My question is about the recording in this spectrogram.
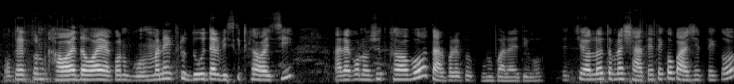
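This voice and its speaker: Fast-talking woman chatting at home. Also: fairly high pitch, dull audio. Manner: chatty, talks straight to viewers. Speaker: vlogger, mother. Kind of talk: casual home vlog chat. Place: home, indoors.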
